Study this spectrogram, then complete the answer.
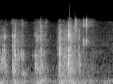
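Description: Keys clatter on a computer keyboard in short bursts of quick taps with brief pauses between them, close and fairly quiet, with no talking.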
